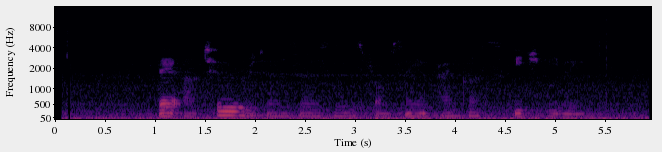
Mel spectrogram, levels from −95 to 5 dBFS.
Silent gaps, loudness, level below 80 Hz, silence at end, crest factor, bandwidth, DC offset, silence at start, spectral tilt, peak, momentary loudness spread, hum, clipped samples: none; -59 LUFS; -68 dBFS; 0 s; 20 dB; 11 kHz; under 0.1%; 0.05 s; -7.5 dB/octave; -38 dBFS; 16 LU; none; under 0.1%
